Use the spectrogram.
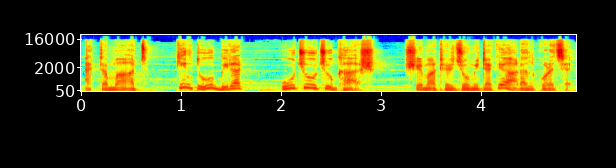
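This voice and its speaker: A man's voice: fairly low pitch, wildly swooping pitch, normal speed, slightly rough, soft background music. A man narrating a scripted audio story in a dramatic storytelling style.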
